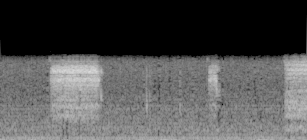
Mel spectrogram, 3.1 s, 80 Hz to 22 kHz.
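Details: Barn owl chicks aged 2 to 12 days during a group meal, Théding, 29 April 2021: one harsh hissing screech about half a second long, then a brief faint rasp and another screech starting at the end.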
